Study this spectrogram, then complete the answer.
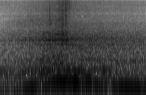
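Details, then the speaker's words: Car that stalls when the AC is turned on: the engine revs up and drops back smoothly with no stumble, pop or uneven beat. The misfire counter shows zero, so there is no misfire and it runs clean. "So there is no any misfiring here."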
